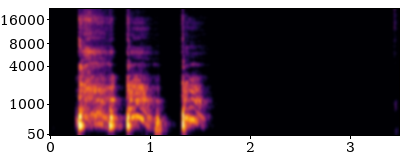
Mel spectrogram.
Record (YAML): three_cough_length: 3.5 s
three_cough_amplitude: 32766
three_cough_signal_mean_std_ratio: 0.37
survey_phase: beta (2021-08-13 to 2022-03-07)
age: 18-44
gender: Male
wearing_mask: 'No'
symptom_cough_any: true
symptom_runny_or_blocked_nose: true
symptom_change_to_sense_of_smell_or_taste: true
symptom_loss_of_taste: true
symptom_onset: 3 days
smoker_status: Ex-smoker
respiratory_condition_asthma: false
respiratory_condition_other: false
recruitment_source: Test and Trace
submission_delay: 1 day
covid_test_result: Positive
covid_test_method: RT-qPCR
